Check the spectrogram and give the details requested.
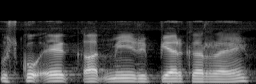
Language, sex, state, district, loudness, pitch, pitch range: Hindi, male, Arunachal Pradesh, Longding, -16 LUFS, 140 Hz, 135-150 Hz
